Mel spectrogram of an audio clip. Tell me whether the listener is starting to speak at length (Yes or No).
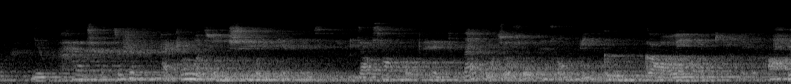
Yes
